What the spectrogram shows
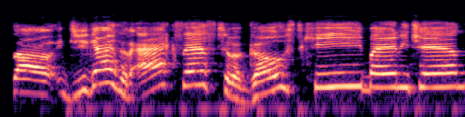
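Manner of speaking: put-on Southern US accent. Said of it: "I'm not trying to make fun of your accents".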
